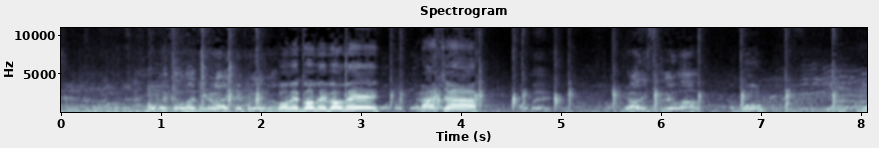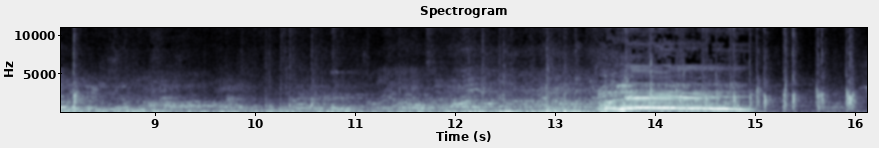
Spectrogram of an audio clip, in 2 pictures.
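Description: Young players shout to each other across a large echoing hall.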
